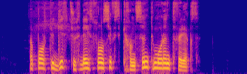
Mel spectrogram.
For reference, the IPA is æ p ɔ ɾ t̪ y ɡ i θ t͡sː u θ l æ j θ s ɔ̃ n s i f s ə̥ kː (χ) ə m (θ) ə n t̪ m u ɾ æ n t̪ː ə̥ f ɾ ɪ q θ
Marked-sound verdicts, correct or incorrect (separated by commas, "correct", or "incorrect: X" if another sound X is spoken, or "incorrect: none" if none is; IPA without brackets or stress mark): correct, incorrect: s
